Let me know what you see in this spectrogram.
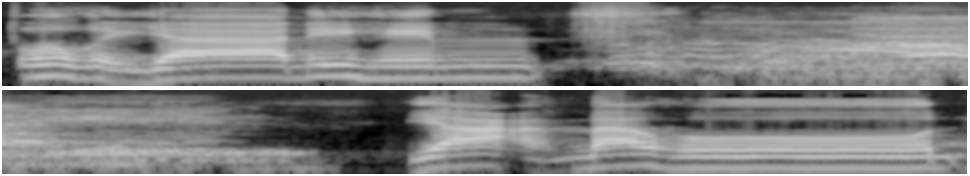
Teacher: اب یہ طا ہے اس کو موٹا کر کے پڑھیں گے اور غین کو بھی موٹا کر کے پڑھیں گے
